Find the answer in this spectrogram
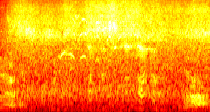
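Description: Sound effect of the caravan's pack animals, camels and horses, calling. It is a continuous rough, noisy sound that grows louder just before the end.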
